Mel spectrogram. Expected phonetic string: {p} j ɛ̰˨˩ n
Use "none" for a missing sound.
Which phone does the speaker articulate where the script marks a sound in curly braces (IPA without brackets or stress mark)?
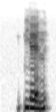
p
